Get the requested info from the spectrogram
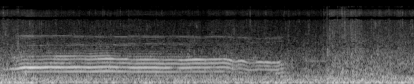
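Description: Jacuzzi jets churning the water with a steady low rumble. Over it, a man lets out one long held "uhh" of nearly three seconds, a reaction to the hot water, its pitch dipping slightly near its end.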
